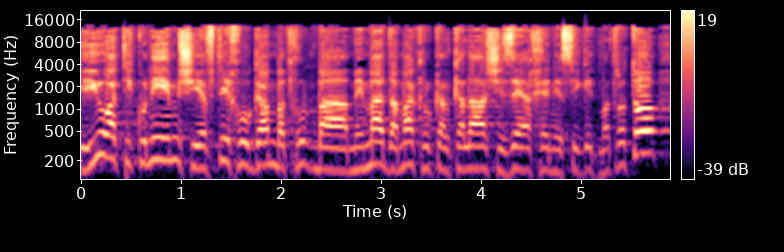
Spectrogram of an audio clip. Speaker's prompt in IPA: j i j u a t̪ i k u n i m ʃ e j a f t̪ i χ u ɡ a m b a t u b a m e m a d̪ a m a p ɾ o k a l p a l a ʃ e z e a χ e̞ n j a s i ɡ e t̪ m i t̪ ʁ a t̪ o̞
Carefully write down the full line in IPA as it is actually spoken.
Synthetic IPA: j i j u a t̪ i k u n i m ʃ e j a f t̪ i χ u ɡ a m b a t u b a m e m a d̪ a m a k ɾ o k a l k a l a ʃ e z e a χ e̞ n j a s i ɡ e t̪ m a t̪ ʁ a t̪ o̞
